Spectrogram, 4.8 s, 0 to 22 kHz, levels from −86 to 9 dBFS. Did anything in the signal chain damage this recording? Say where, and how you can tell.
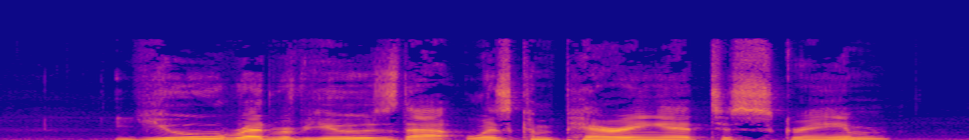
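No, nothing in this speech recording stood out as a problem on listening.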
